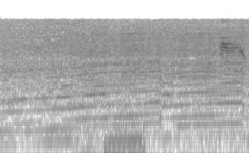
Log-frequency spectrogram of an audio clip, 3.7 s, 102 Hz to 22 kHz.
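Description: A race car engine in a sim race at the Japan round, running through Suzuka's Spoon curve toward 130R, drones steadily with shifting revs and a brief higher whine near the end.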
